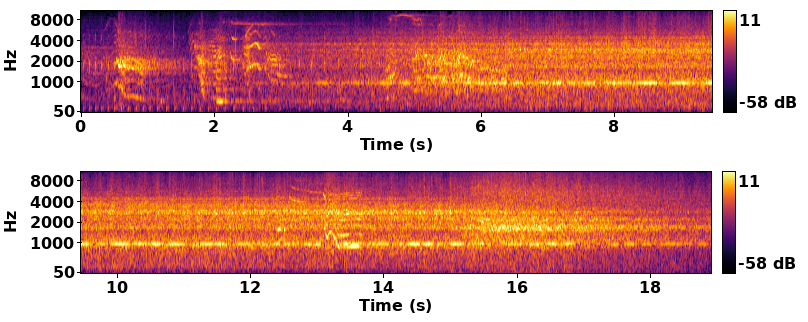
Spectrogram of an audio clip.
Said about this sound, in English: Just listen to this audio of how noise from a passing boat totally drowns out dolphin communication.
